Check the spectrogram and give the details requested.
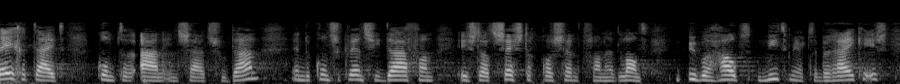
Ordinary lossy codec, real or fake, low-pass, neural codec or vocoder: none; real; 7.2 kHz; none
